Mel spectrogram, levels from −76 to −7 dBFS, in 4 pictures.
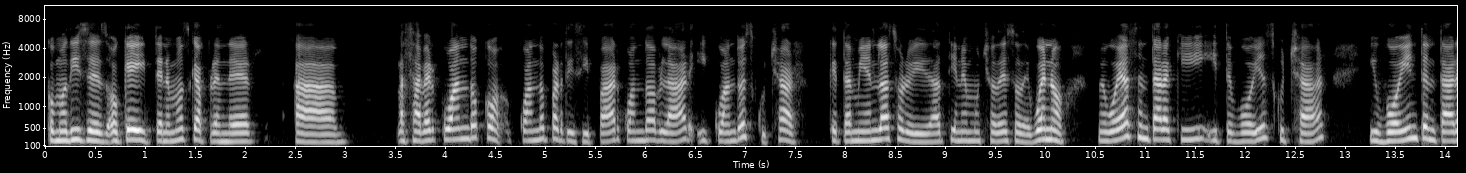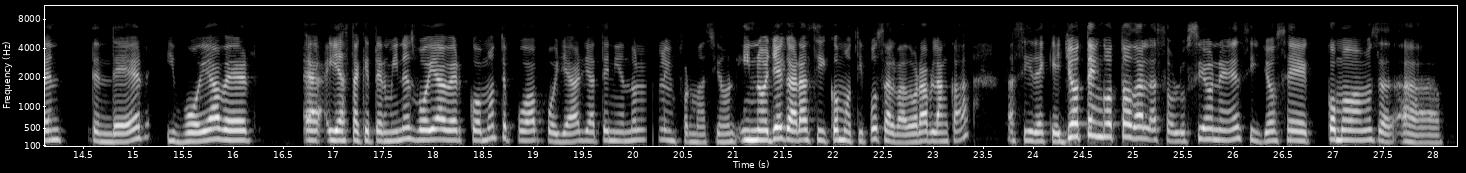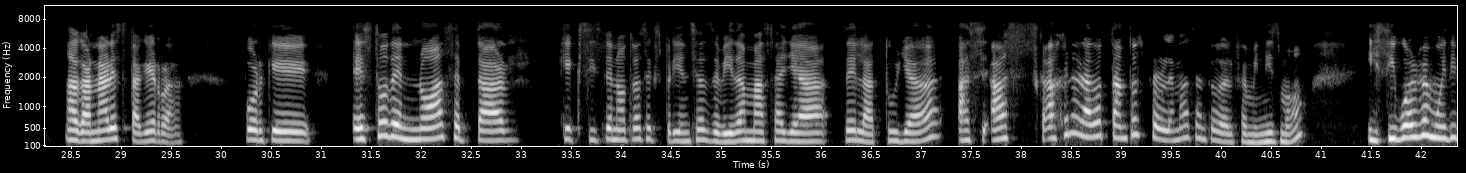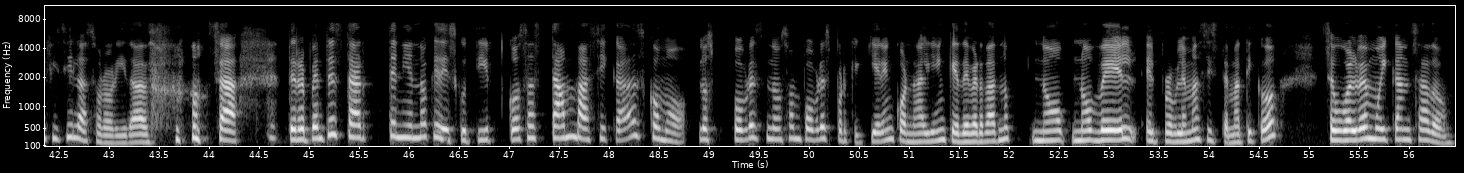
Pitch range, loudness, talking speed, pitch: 205-250 Hz, -21 LUFS, 165 wpm, 225 Hz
